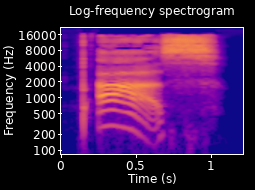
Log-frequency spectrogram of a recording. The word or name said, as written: bas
